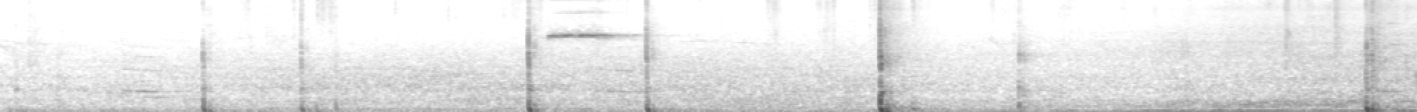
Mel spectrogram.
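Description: Volleyball being struck hand-on-ball, about seven sharp slaps spread through a rally; the loudest, likely a spike, comes about two thirds of the way through. A short high whistle sounds about four seconds in.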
